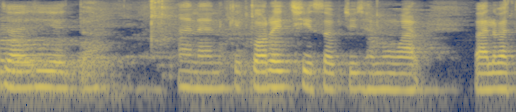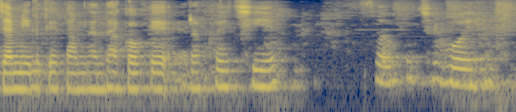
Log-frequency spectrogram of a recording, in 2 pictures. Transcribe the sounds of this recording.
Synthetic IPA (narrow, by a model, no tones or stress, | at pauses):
d͡ʒajɦijɛt̪ɔ | anankekəɾɛt͡ʃʰijɛsəbt͡ʃid͡ʒɦɛmeuaɾbalbat͡ʃamilkekamd̪ʱənd̪ʱakɔkeɾəkʰɛt͡ʃʰijɛ | səbkit͡ʃʰɦojɦɛ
